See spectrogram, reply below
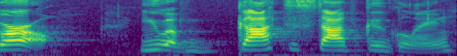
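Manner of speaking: imitated blunt tone. Retelling what the doctor told her: imitating a blunt doctor. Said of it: "she said very bluntly".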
